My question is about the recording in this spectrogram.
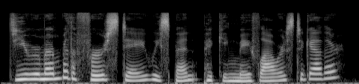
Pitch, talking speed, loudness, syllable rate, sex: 215 Hz, 185 wpm, -18 LUFS, 5.5 syllables/s, female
